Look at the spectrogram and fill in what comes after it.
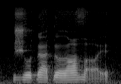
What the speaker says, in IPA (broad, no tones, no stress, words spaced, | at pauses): ʒoɗaɗʌː ðˤɛ̰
